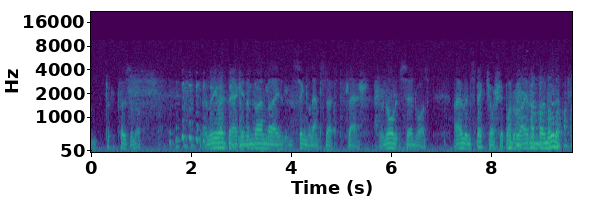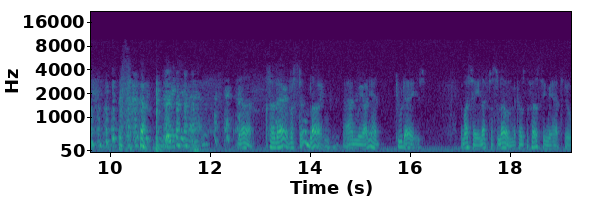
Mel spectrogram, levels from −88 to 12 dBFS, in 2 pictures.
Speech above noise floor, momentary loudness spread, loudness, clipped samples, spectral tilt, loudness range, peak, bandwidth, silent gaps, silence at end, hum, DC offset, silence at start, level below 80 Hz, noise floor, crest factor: 22 dB; 15 LU; -32 LUFS; under 0.1%; -8.5 dB/octave; 7 LU; -14 dBFS; 10 kHz; none; 0 s; none; under 0.1%; 0 s; -52 dBFS; -53 dBFS; 18 dB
